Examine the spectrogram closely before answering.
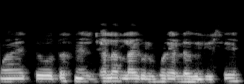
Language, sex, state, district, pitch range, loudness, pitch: Halbi, male, Chhattisgarh, Bastar, 135-145 Hz, -15 LUFS, 135 Hz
